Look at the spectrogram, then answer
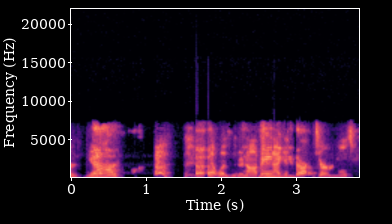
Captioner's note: laughs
